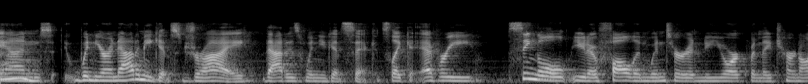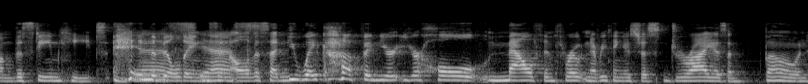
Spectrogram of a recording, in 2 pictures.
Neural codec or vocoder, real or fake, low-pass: none; real; 7.2 kHz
